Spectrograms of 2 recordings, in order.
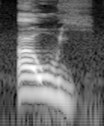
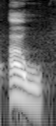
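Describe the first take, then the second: First: "awi" with a linking i after aw; linked with wasl. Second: Said in the usual way. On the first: Shown as a demonstration. Teacher showing students the wasl, linked pronunciation. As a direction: say "awi", ending on an i vowel for the link. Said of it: "on va faire le wasl". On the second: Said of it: "Sinon, c'est aw".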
